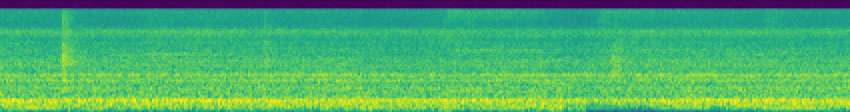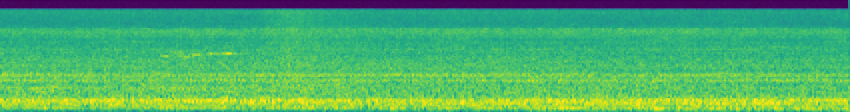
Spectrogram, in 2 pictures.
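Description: KRL electric commuter train standing at the platform with a steady hum made of a few even, unchanging tones; the train starts to roll near the end.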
